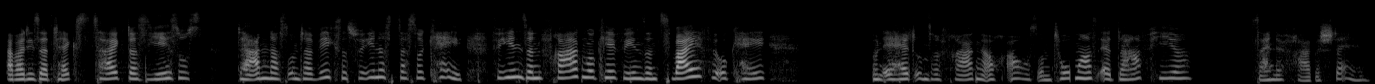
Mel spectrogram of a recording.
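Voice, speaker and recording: A woman's voice: sits high, normal speed, fairly bright tone, dry recording, clean studio sound. A young woman giving an earnest, emphatic sermon, at times dropping to a near whisper for emphasis. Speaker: preacher.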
